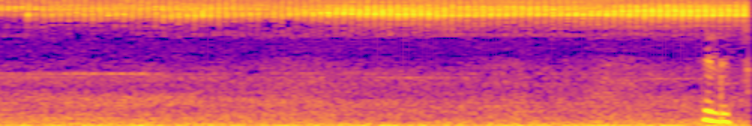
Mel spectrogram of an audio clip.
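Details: Summer cottage cricket in the second half of August, a shrill rapidly pulsed trill running without pause, growing slightly louder midway, with a brief human voice breaking in at the very end.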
